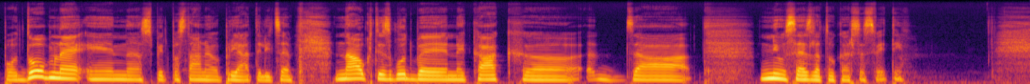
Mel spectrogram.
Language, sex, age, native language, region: Slovenian, female, 30-49, Slovenian, Central Slovenia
